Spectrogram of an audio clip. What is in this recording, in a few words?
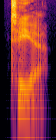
"tear", English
